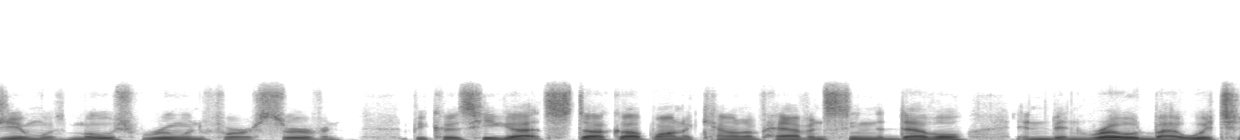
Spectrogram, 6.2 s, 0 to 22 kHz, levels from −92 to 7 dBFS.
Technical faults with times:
2.20-6.08 automatic gain rising

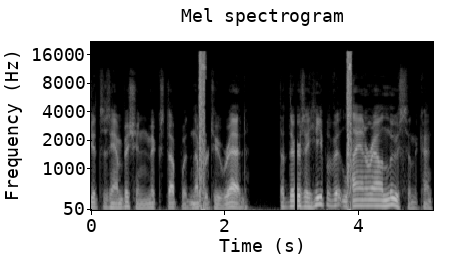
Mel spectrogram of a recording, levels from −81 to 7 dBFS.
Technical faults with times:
1.62-1.71 uninitialised buffer
3.05-3.14 digital broadcast dropout
3.84-3.93 uninitialised buffer

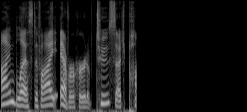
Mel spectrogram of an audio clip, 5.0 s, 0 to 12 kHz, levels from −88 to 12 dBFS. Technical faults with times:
2.73-4.96 audio dropout to silence

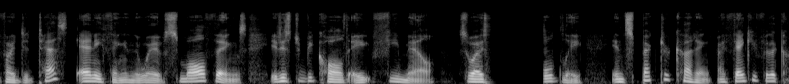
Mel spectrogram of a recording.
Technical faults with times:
4.85-5.45 long network dropout
7.37-7.68 jitter buffer speed-up

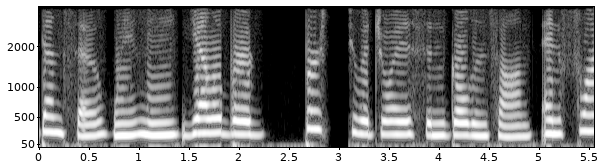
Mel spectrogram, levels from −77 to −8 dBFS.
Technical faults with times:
0.00-5.55 hard clipping
2.84-3.11 long network dropout

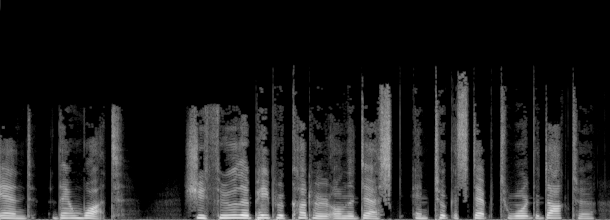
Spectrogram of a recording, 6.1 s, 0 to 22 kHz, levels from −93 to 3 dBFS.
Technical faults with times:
2.50-6.11 periodic clock jitter

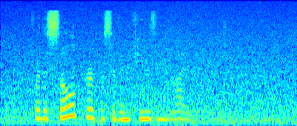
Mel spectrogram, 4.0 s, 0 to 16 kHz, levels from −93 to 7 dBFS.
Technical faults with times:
none

